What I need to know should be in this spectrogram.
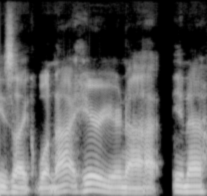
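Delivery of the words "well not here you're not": put-on thick Southern accent. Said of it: "Like the super thick hu-, Southern accent".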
